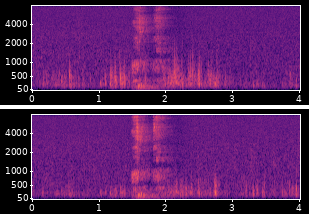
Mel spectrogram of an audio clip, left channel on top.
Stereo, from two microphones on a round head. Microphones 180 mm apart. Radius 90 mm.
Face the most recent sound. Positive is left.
turn(degrees=-80)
